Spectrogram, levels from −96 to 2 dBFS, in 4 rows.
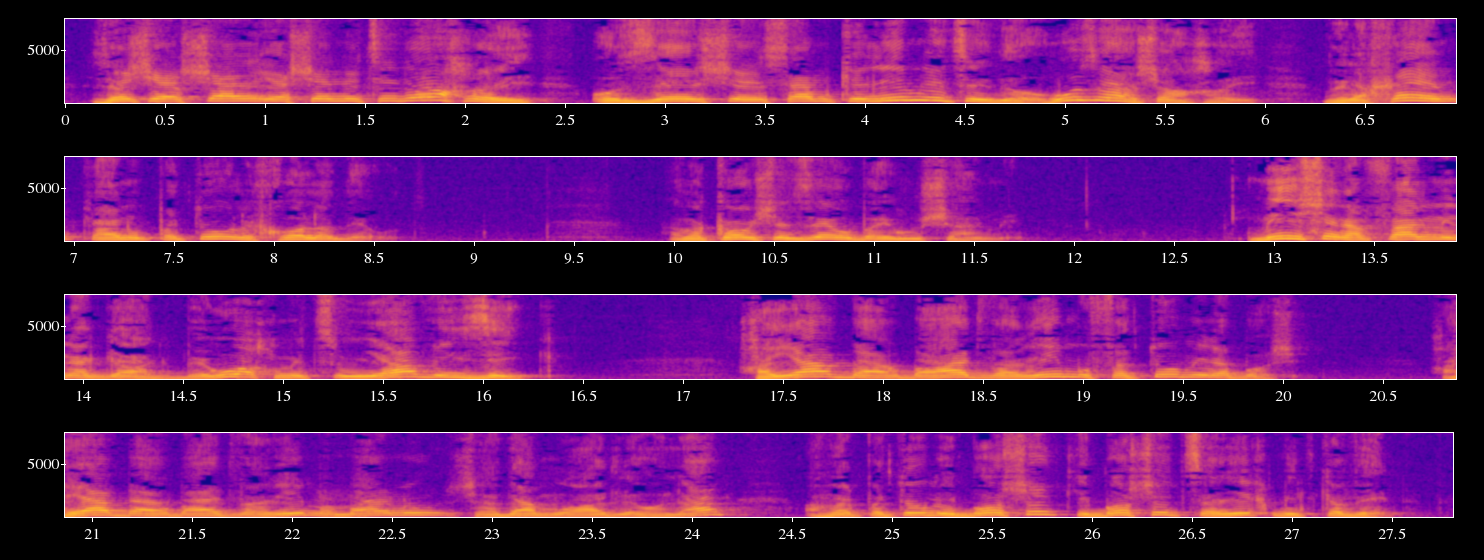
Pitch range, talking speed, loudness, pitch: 160-225 Hz, 110 wpm, -15 LUFS, 185 Hz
